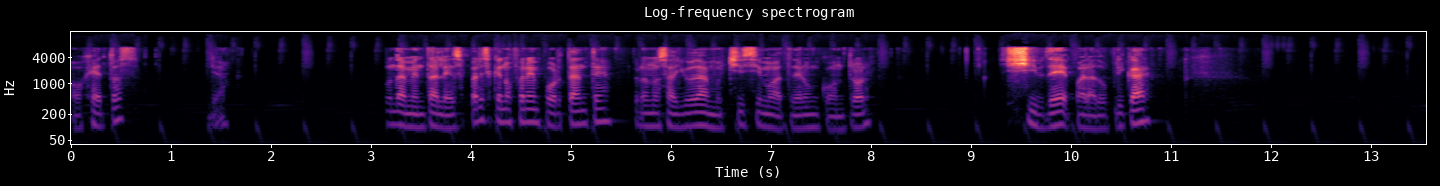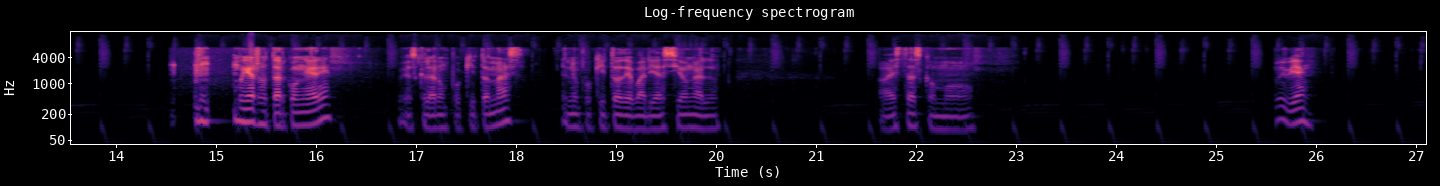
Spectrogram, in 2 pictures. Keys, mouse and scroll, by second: 0.1 click, 0.3 g, 0.9-1.4 middle drag, 1.4 shift+middle drag, 1.6 scroll down 1, 1.7-2.0 middle drag, 2.1 middle click, 2.3 scroll down 1, 2.5 r, 2.9 click, 3.0 g, 3.6 click, 3.8 r, 4.2 click, 4.4-4.9 middle drag, 5.2 shift+middle drag, 6.3 KP_1, 7.1 middle click, 7.3-7.7 middle drag, 8.0 shift+middle drag, 8.3 middle click, 8.6 middle drag, 9.3 shift+d, 10.0 click, 10.3 middle click, 10.7 middle click, 11.3 middle click, 11.6 r, 12.5 g, 13.7 middle click, 15.3 r, 16.2 click, 16.5 s, 17.0 click, 17.1 g, 17.5 click, 17.8-18.3 middle drag, 19.7 click, 20.1-20.4 middle drag, 20.4 a, 20.9-21.2 middle drag, 21.9 KP_0, 22.7 middle drag, 23.3 shift+middle click, 23.9 middle click, 24.2 shift+middle drag, 24.8 shift+middle drag, 25.6 middle click.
